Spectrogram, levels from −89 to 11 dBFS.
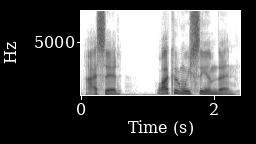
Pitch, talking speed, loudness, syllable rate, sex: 145 Hz, 200 wpm, -18 LUFS, 4.7 syllables/s, male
